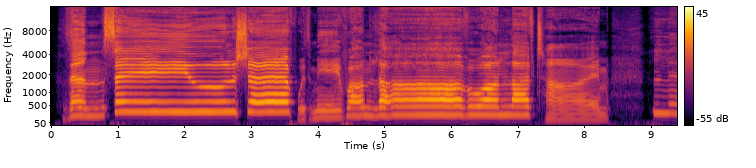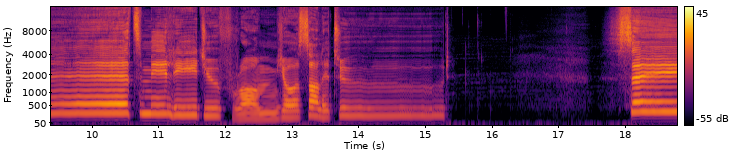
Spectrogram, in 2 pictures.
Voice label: male; Pearl ELM-C; microphones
